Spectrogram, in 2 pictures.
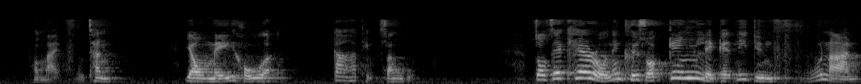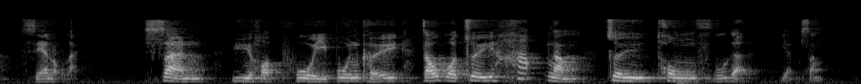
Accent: Shanghai, China; Cantonese is a second language; 因为我生在上海，在上海大。咁我点会都讲过广东话呢，是因为同我妈妈细佬哥的时候讲。但我好年轻的时候呢，就离开屋企

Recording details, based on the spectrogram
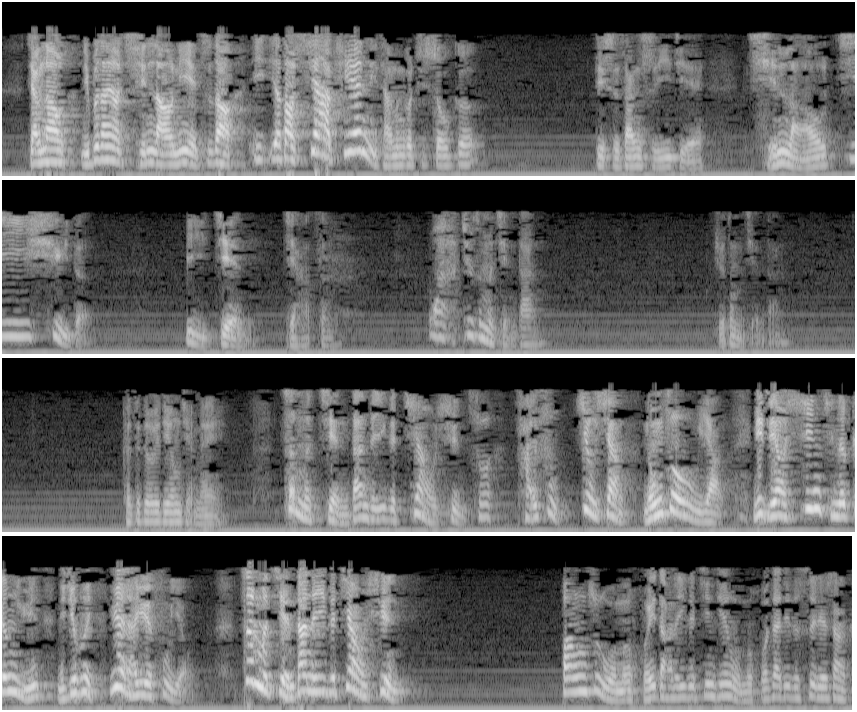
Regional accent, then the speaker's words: Taitung, Taitung County, Taiwan; 我在台湾是在台东长大的，我在台东长大的时候，台东其实还是一个非常非常我不能说是落后，但是 developing

